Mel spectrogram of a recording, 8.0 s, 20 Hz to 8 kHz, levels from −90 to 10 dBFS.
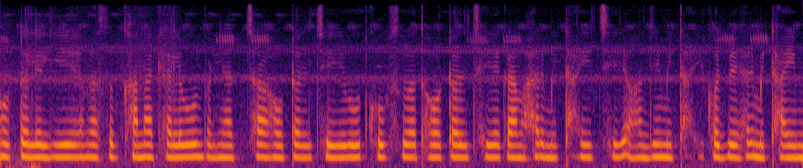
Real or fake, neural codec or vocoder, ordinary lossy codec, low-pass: real; none; none; 7.2 kHz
